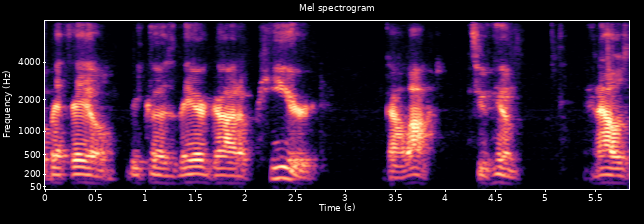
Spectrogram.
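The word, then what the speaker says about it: גלה: Let me make sure I'm pronouncing this word right. It is galah, right?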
